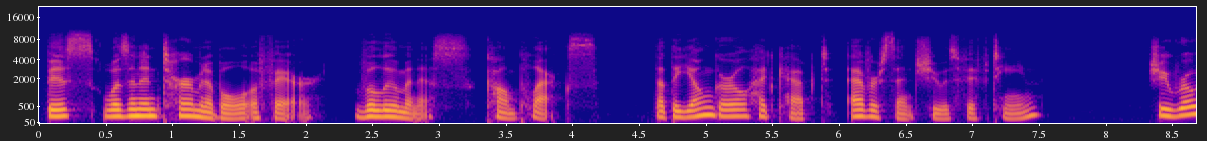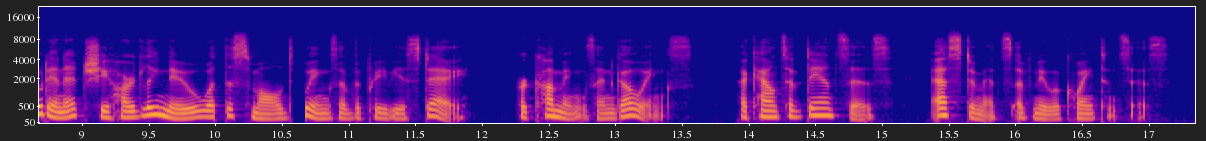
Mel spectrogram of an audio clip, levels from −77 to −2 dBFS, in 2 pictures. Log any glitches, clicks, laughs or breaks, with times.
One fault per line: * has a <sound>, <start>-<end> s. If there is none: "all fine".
* has a dropout, 10.6-10.7 s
